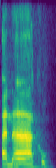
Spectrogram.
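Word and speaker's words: أنا: But anyway, the point is, by default, we write it like this, but we pronounce it like this. Ana, not ana. Okay, that's the default. There are some exceptions, but by default, it's always pronounced like this. Ana, and not ana.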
